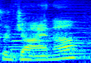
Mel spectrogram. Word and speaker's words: Regina: Victoria is the capital why would you pronounce Regina like that because that's the proper way of saying it yeah freakin yeah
